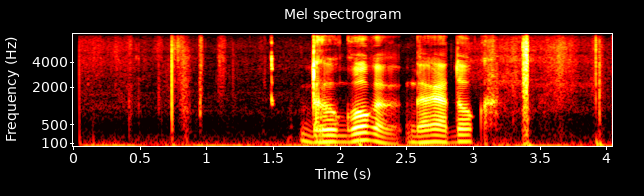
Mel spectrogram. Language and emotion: Russian, neutral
